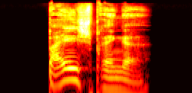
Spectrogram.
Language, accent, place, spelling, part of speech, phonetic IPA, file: German, Germany, Berlin, beispränge, verb, [ˈbaɪ̯ˌʃpʁɛŋə], De-beispränge.ogg
- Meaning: first/third-person singular dependent subjunctive II of beispringen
